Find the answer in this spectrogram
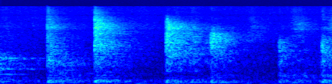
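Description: Chalk knocking against a blackboard while a word is written: four short sharp taps, about two a second, each with a brief ring.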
